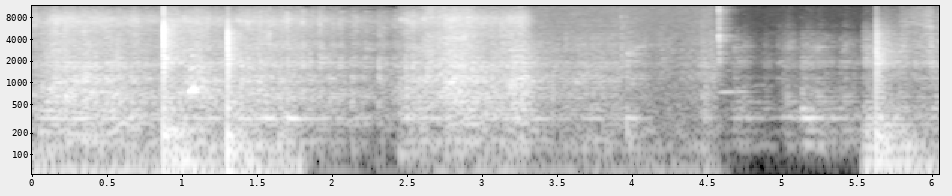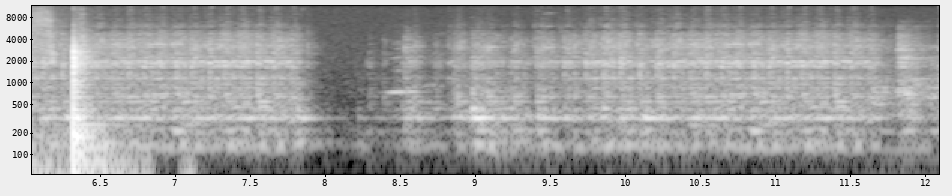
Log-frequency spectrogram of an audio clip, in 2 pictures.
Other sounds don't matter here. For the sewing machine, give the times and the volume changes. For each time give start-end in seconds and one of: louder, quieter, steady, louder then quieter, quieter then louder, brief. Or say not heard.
0.0-12.0 quieter.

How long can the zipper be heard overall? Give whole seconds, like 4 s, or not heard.
2 s.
